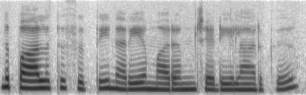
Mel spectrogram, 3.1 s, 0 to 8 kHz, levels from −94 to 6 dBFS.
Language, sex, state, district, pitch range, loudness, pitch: Tamil, female, Tamil Nadu, Nilgiris, 185-230 Hz, -17 LUFS, 200 Hz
